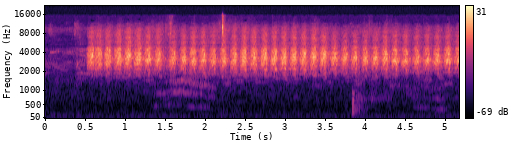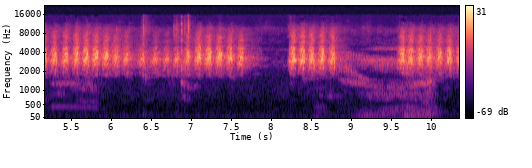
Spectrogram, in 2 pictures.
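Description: A Red-tailed Minla gives a long, high, buzzy chattering trill of rapid pulses, about four a second, then pauses and resumes in short bursts. Faint lower notes sound beneath.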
